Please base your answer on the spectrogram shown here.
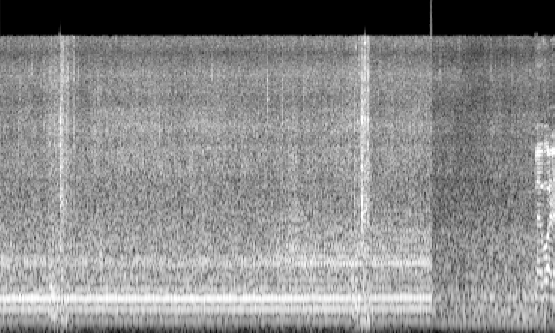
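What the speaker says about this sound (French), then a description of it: "c'est des petits creux dans l'accélérateur qu'on peut essayer de gérer" A classic car's engine drones steadily under acceleration, its tone dipping and stumbling as it hesitates, with a brief drop in level near the end.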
